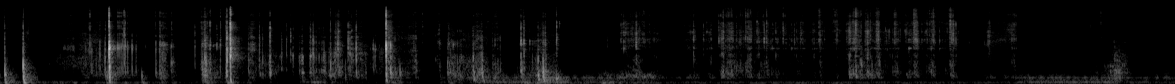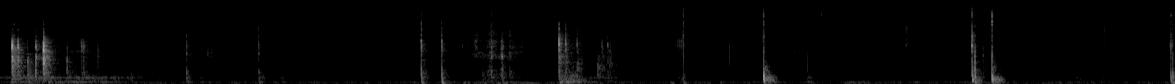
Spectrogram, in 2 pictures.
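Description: Hands handling a plastic toy case and small makeup items: sharp plastic clicks with crackly scraping and rustling through the first ten seconds or so, then scattered single clicks and taps.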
